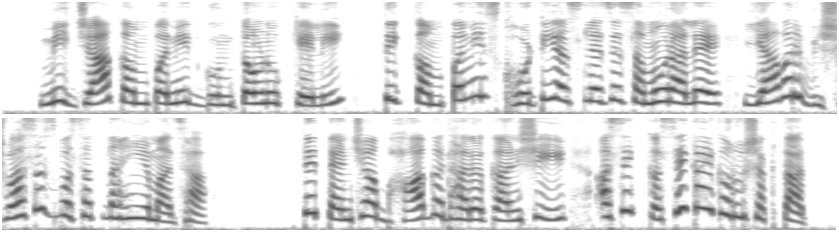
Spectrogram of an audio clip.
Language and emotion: Marathi, angry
